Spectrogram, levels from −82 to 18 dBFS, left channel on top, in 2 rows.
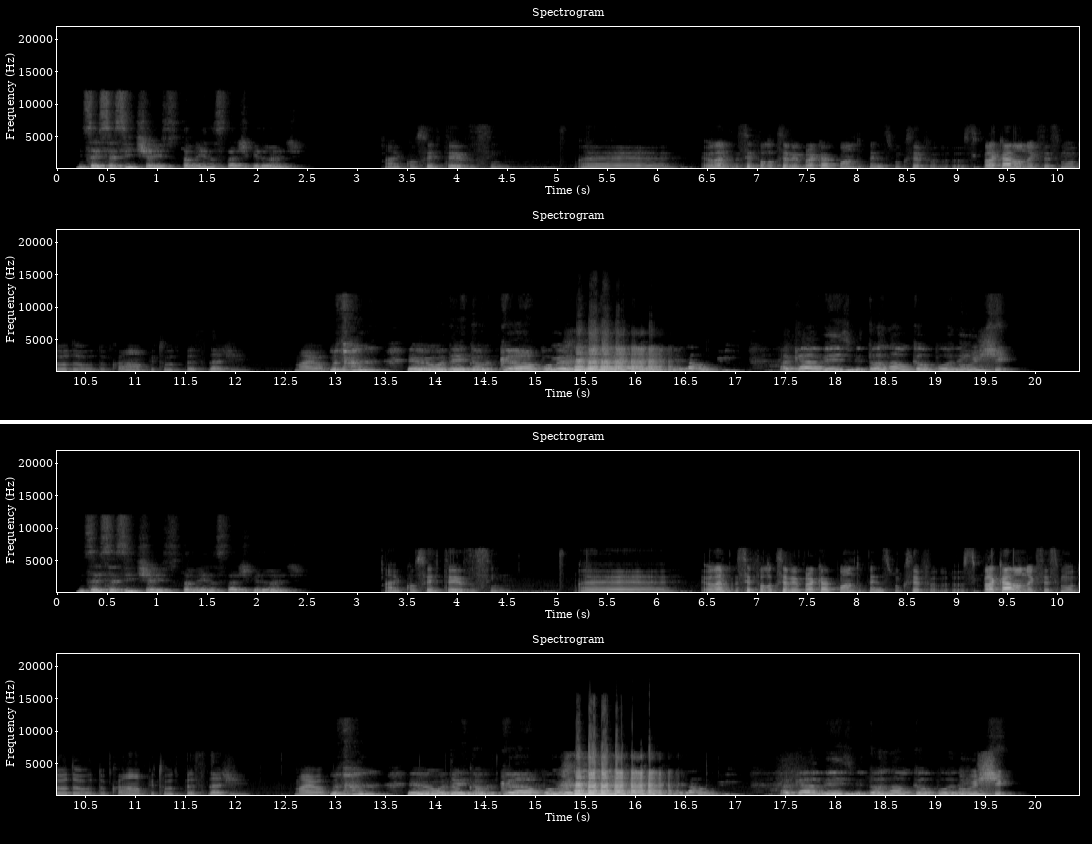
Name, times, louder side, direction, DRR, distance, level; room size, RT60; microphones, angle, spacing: voice 1, 0.2-2.4 12.9-16.1 16.5-19.6, equal, 55° left, 1.5 m, -30 dB
voice 2, 3.3-4.5 5.2-6.2 6.4-12.1 12.6-12.9 14.2-14.3 15.3-16.4 17.4-17.5 19.2-19.7, right 4 dB, 55° right, 0.8 m, -29 dB
8.8 x 4.4 x 3.6 m
head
